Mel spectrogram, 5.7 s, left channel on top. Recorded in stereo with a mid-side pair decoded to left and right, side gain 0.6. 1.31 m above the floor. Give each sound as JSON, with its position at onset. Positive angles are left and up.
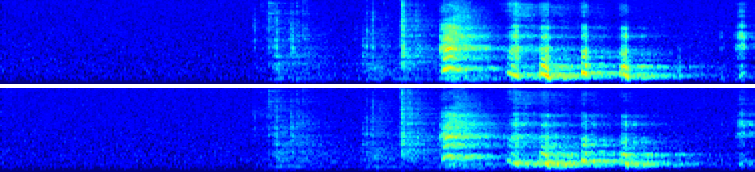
{"t": 1.9, "sound": "keys jangling", "azimuth_deg": 20, "distance_m": 4.5}
{"t": 3.3, "sound": "a giggle", "azimuth_deg": 45, "distance_m": 1.6}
